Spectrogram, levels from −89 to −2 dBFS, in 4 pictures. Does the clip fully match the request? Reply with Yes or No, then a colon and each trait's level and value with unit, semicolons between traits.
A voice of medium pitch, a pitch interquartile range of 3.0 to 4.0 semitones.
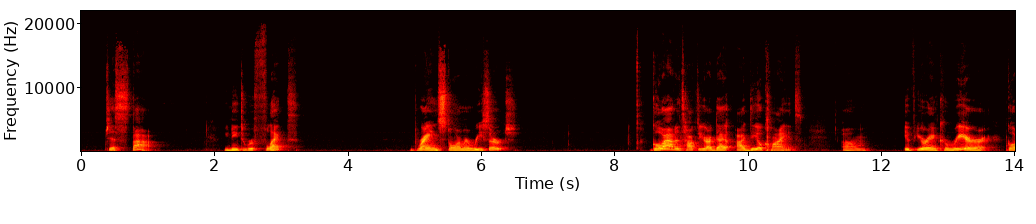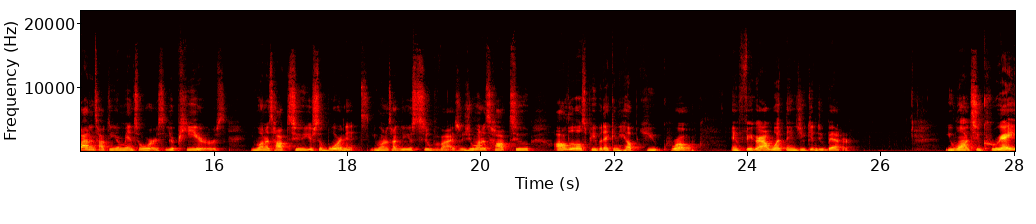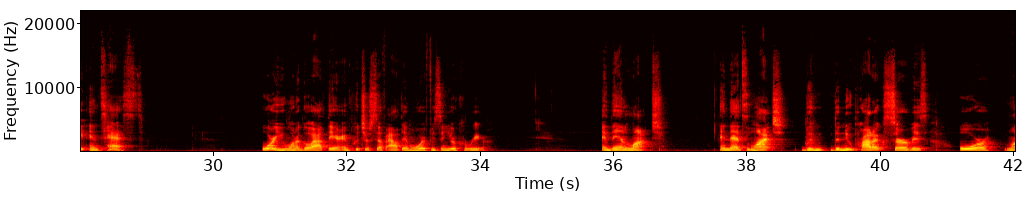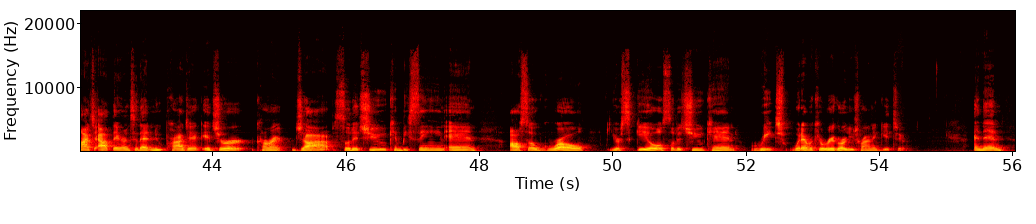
Yes: medium, 175 Hz; average, 3.6 semitones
